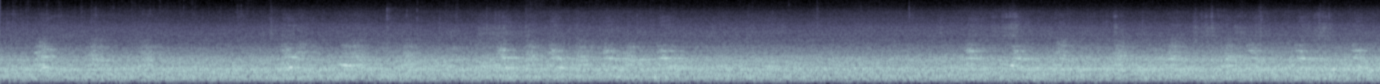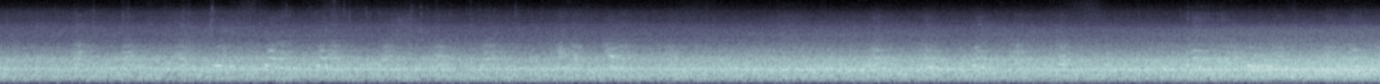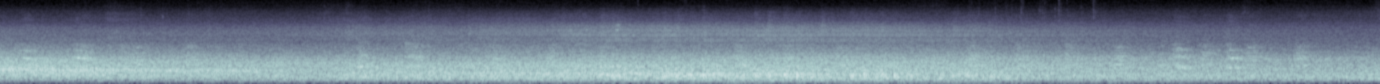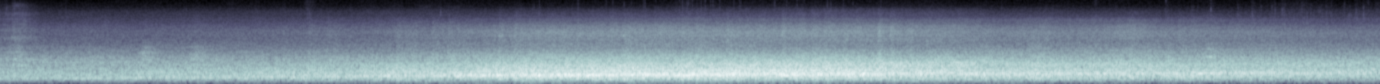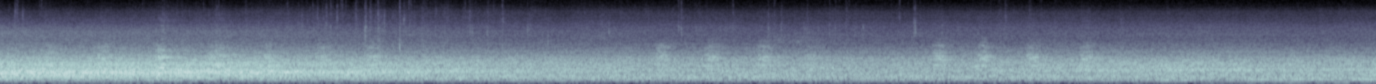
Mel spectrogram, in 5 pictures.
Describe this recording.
Recording from outside pet care facility next door to the Chicago Artists Coalition where my studio was located.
